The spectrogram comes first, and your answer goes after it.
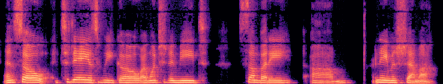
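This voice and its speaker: A woman's voice: lowish voice, fairly even intonation, moderate pace, a little mellow. A woman hosting a podcast, introducing her guest in an earnest way with some fillers. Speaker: podcast host.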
